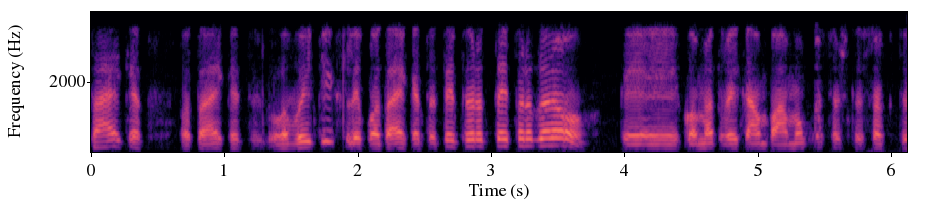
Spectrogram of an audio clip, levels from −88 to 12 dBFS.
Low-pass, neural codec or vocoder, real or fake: 3.6 kHz; codec, 16 kHz, 16 kbps, FunCodec, trained on Chinese and English, 50 frames a second; fake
